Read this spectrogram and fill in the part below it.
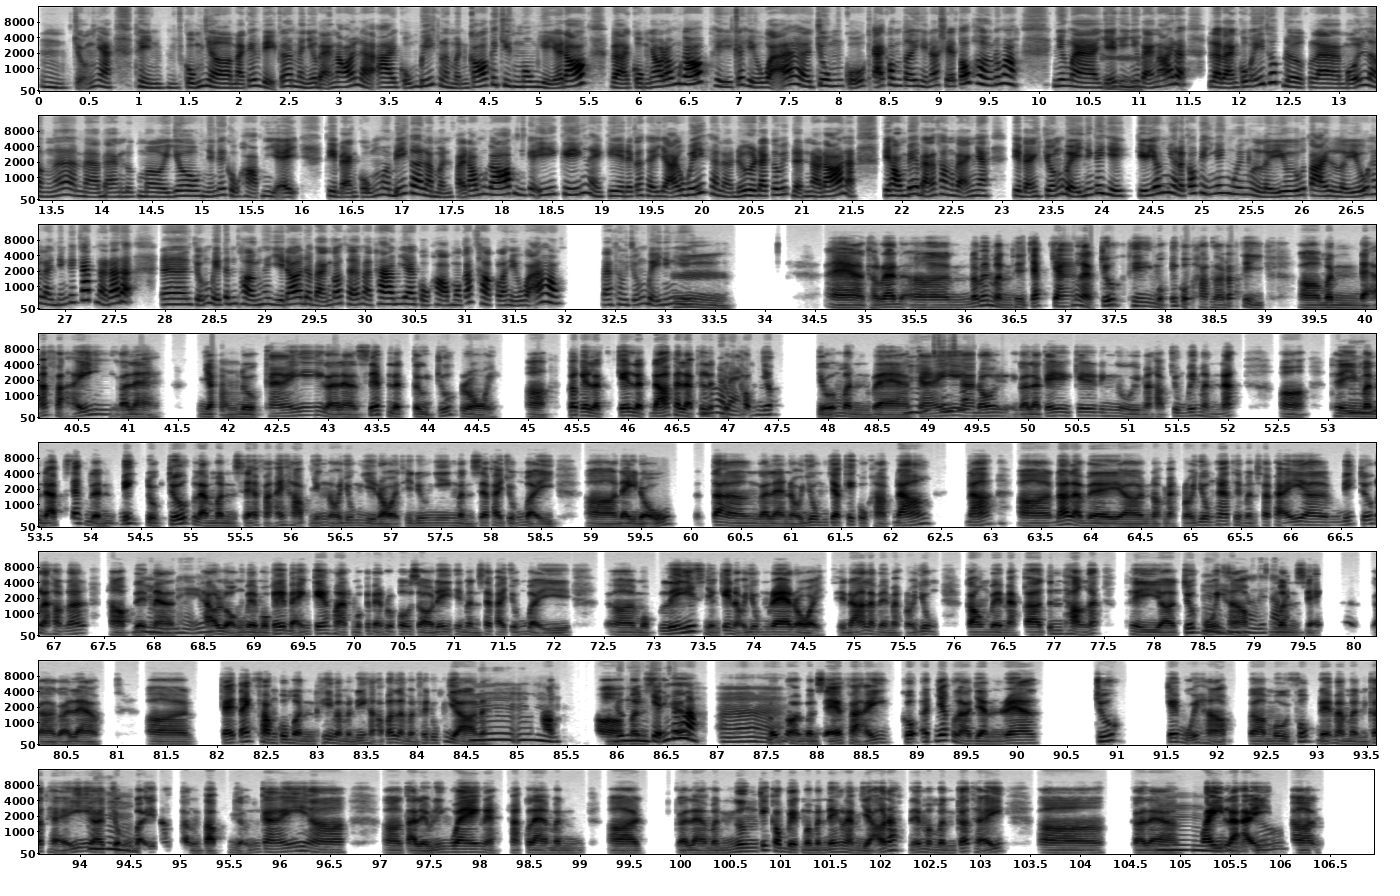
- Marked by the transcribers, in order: tapping; other background noise; in English: "proposal"; in English: "list"
- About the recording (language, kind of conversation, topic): Vietnamese, podcast, Làm thế nào để cuộc họp không bị lãng phí thời gian?
- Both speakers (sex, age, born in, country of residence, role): female, 20-24, Vietnam, United States, host; male, 20-24, Vietnam, Vietnam, guest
